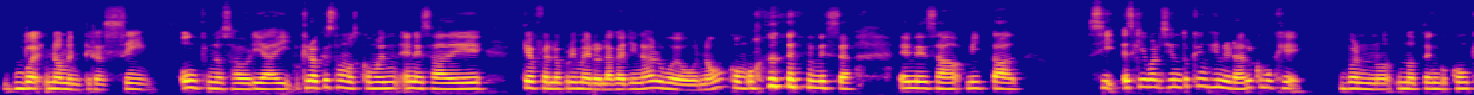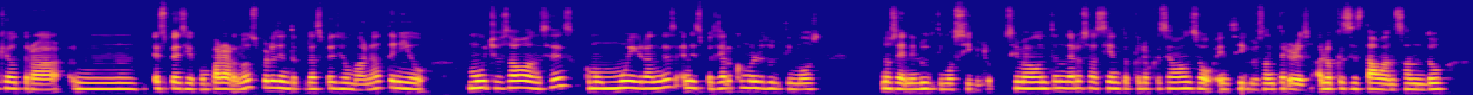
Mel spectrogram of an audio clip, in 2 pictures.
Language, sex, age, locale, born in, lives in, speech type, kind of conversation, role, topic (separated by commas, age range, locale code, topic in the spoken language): Spanish, female, 25-29, es-CO, Colombia, Spain, conversation, unstructured, none, ¿Qué invento científico consideras el más útil hasta ahora?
